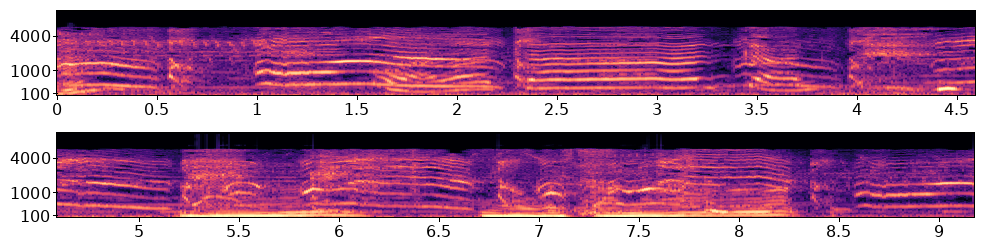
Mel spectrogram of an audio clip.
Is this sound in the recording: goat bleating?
no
